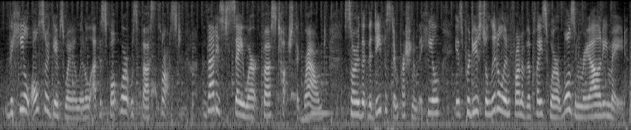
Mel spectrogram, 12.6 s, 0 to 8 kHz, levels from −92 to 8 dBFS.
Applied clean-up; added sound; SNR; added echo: none; Bird + Musical instrument; 16 dB; none.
